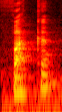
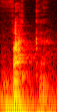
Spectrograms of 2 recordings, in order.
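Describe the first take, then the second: First: Faca with an airy voiceless f; voiceless f demo. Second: Vaca, lower and softer, v buzzing; voiced v demo. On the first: Teacher contrasts faca with vaca. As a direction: hiss the f in Faca. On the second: Teacher contrasts vaca with faca. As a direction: hum through the v in vaca. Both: Shown as a demonstration. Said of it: "ponto de articulação".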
